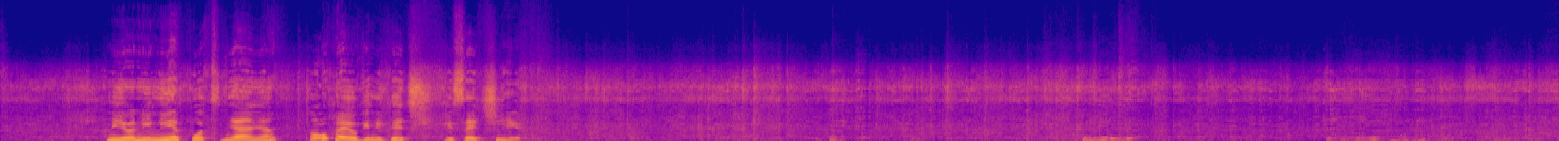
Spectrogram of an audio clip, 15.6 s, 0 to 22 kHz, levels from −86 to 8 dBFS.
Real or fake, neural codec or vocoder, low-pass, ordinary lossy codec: fake; codec, 44.1 kHz, 3.4 kbps, Pupu-Codec; none; none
